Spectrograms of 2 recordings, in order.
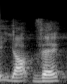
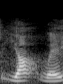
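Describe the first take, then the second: First: "Yahweh" said as "Yahveh", v for w; pronounced with V. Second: "Yahweh" with a w sound in the second syllable; pronounced with W. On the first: Teacher giving the other reading of the name, "Yahweh" with a v. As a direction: say "Yahweh" with a v, ending in "vay". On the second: Teacher reading out the Hebrew name for the class, "Yahweh" with a w. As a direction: say "Yahweh" ending in "way". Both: Shown as a demonstration.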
